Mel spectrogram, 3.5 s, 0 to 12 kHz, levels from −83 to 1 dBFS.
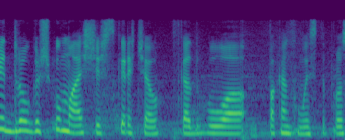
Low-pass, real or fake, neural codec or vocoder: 7.2 kHz; fake; codec, 16 kHz, 0.9 kbps, LongCat-Audio-Codec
